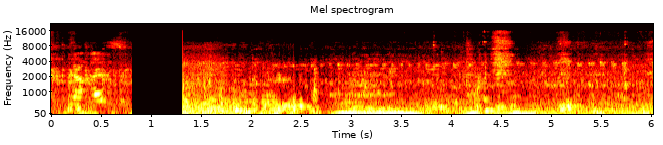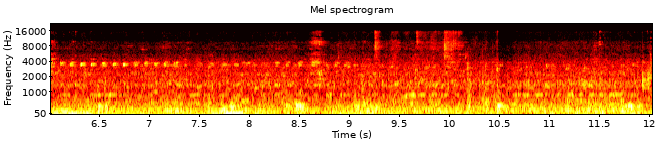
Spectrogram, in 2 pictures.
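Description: Truck driving over a rough road: a heavy low rumble from the engine and the road, with scattered knocks and rattles from the bouncing cab. The sound drops out briefly about a second in.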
